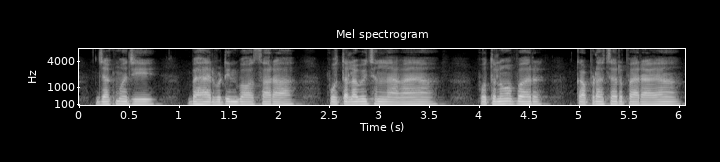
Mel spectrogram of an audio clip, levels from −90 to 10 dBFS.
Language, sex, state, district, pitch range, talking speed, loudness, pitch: Hindi, male, Uttarakhand, Tehri Garhwal, 120-125 Hz, 160 wpm, -15 LUFS, 120 Hz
